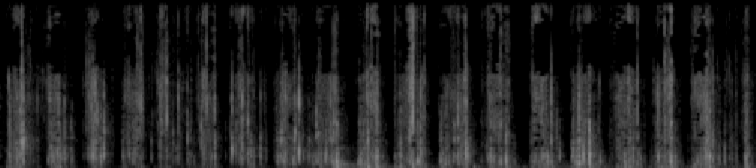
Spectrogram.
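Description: A small, soft paper tissue pack wrapped in crinkly plastic film is gripped and squeezed by fingertips and nails. This produces fast, uneven bursts of bright, crackling crinkles, about four per second. The sound is quiet, with very little low end.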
